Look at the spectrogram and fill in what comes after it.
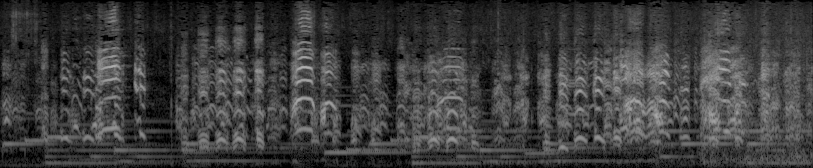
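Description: A flock of birds calling: many short, overlapping honking calls, busier in the second half.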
